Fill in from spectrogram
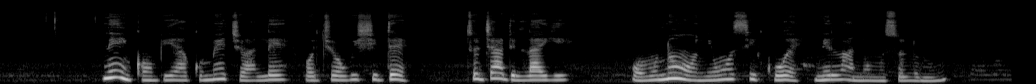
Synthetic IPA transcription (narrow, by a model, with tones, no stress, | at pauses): nĩ˦˨kã˧bi˧a˧ɡu˨˧˦mɛ˦˨d͡ʒɔ˨a˨lɛ˦ | ɔ˧d͡ʒɔ˦˧wi˦ʃi˧dɛ˦˨ | to˦d͡ʒa˦˨di˨la˦je˦ | o˨wũ˧nãː˦˨nĩ˨˦w̃ɔ̃˦si˦˨ɡo˨˦ɛ˦˨nĩ˦la˦˨nã˧˨˧mũ˨so˧lo˨mĩ˨˦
